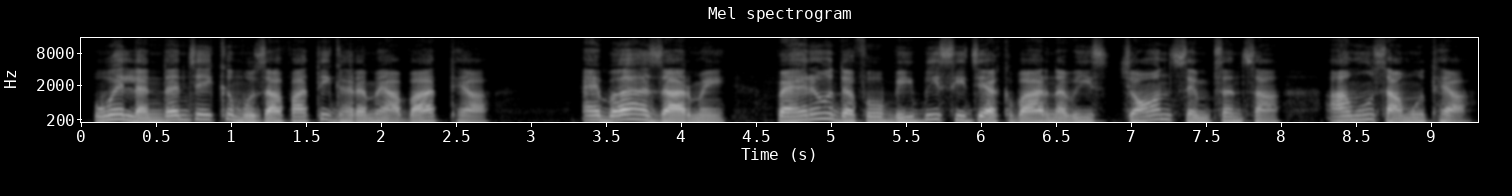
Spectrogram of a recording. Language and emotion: Sindhi, neutral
